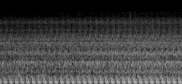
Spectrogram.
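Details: Used Honda Ruckus scooter after getting it running, owner reports it runs good: smooth, even low putter at idle, steady pulses around fifteen per second, no misses or knocks; engine healthy.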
